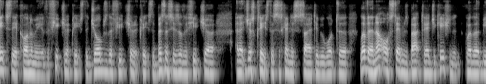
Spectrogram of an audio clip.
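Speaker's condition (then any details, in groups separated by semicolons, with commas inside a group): No condition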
